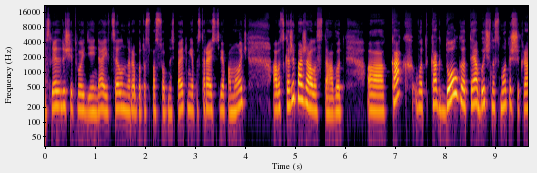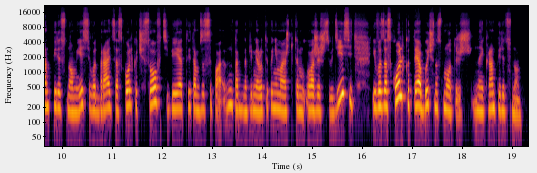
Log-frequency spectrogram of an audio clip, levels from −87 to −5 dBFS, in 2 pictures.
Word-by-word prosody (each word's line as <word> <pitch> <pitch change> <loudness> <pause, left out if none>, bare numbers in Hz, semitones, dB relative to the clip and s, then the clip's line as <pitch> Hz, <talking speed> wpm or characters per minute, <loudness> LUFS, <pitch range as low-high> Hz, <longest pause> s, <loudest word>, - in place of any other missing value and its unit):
следующий 205 +4 -1
твой 185 -2 -2
день, 165 -1 -5
да, 180 +2 -1
и 170 - 0
в 165 - -17
целом 190 +1 0
на 170 - -3
работоспособность. 170 -1 -5
Поэтому 185 +1 -1
я 175 - -3
постараюсь 180 +1 0
тебе 180 -1 -3
помочь. 185 +9 -3 0.5
А 180 - +4
вот 190 - +1
скажи, 255 +8 +2
пожалуйста, 205 - +4
а 150 - -2
вот, 165 +1 -2 0.5
а, 175 -1 +4
как 305 +8 +5
вот 205 +1 -4
как 205 -7 +2
долго 260 - +7
ты 220 +2 +1
обычно 225 -2 +2
смотришь 220 +2 -1
экран 195 +2 -1
перед 205 -2 -3
сном? 160 -4 -4
Если 210 +2 -3
вот 175 -1 -3
брать, 180 +4 -1
за 175 - -3
сколько 215 +4 -1
часов 245 +5 0
тебе 185 -3 -2
ты 200 +2 -10
там 180 -3 -3
засыпаешь, 180 +3 -4
ну, 220 +1 -3
там, 180 -2 -5
например, 165 0 -4
вот, 165 - -4
ты 200 - -9
понимаешь, 185 -4 -3
что 165 - -12
ты, - - -8
м, 170 -2 -5
ложишься 175 -2 -2
в 155 - -7
10, 260 - +1 0.3
и 205 - -1
вот 210 0 +4
за 210 - +4
сколько 280 +6 +4
ты 215 -1 -1
обычно 210 0 +3
смотришь 180 -3 -4
на 165 -1 -5
экран 185 +3 -2
перед 175 -3 -6
сном? 155 -6 -8
185 Hz, 200 wpm, -23 LUFS, 170-210 Hz, 0.5 s, долго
